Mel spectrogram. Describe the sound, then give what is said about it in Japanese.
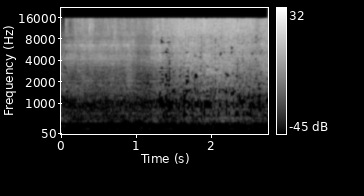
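Lukewarm water from a shower sprays down to rinse hair in a steady, soft hiss that grows slightly fuller partway through. No one talks. “まずは軽くシャワーで流していきますね。ぬるめのお湯なので安心してください。”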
